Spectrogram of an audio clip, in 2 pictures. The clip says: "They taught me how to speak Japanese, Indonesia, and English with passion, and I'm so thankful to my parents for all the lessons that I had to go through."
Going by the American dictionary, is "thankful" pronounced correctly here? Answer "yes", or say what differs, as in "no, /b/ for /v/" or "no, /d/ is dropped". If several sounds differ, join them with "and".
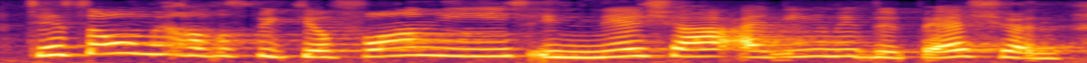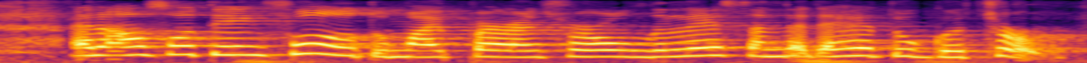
no, /t/ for /θ/ and /k/ is dropped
